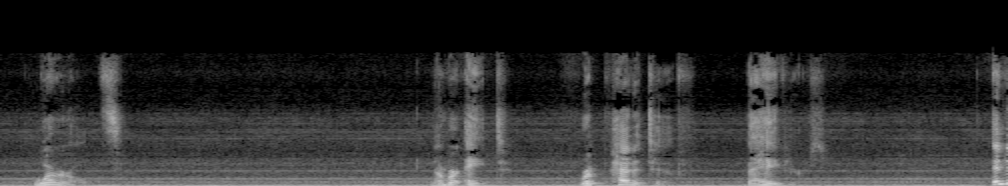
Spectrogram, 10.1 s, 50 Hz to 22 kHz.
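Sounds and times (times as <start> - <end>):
steady low hum: 0.0 - 10.0
woman speaking: 0.3 - 1.3, 4.3 - 5.2, 5.8 - 8.3.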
